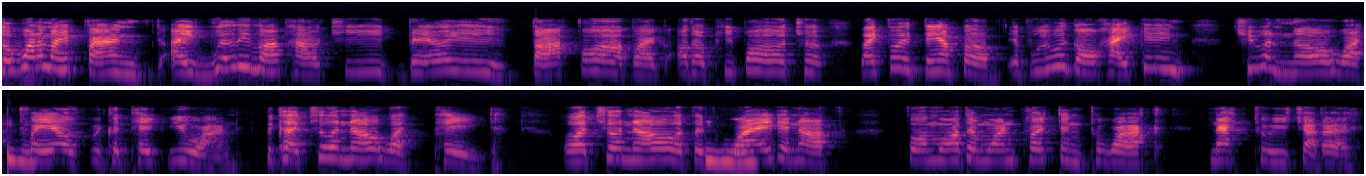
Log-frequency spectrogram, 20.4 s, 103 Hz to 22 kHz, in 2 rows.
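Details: Deaf speech of a woman deaf since birth, diagnosed at 18 months, who wore bilateral hearing aids until college and now uses cochlear implants.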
